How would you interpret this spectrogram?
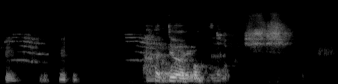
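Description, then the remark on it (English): A cat lets out a drawn-out, wavering meow, preceded by a few short voiced chirps and followed by a brief breathy hiss. No clear talking over it. “Sorry, my cat's going.”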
